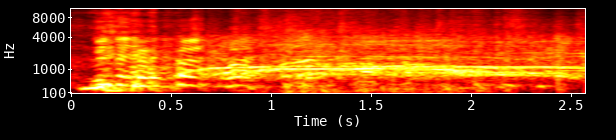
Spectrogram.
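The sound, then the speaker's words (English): An audience erupts in applause and cheering to vote for the winner, first for Winky, in a Wizarding World The Bachelor game, with whoops and a long, rising high-pitched whistle cutting through the steady, loud clapping and crowd noise. “Oh, we don't even need to do this, but to get audience participation, because I promised it, we're going to do a round of applause for who won.”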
